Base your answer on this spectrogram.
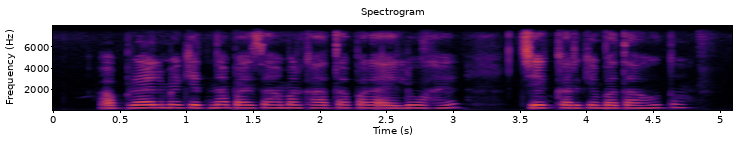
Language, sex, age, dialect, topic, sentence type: Magahi, female, 56-60, Central/Standard, banking, question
